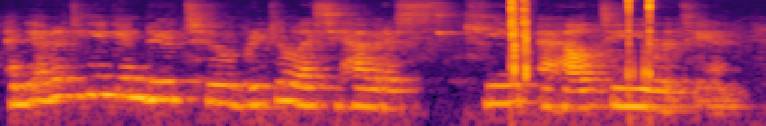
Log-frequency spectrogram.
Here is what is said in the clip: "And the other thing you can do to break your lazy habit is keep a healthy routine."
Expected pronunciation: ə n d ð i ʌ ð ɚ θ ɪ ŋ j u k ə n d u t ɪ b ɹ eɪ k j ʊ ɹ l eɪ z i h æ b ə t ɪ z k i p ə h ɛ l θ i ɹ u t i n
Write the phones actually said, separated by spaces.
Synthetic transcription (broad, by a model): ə n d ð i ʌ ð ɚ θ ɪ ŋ j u k ə n d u t ɪ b ɹ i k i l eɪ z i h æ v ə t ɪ s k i ə h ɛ l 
